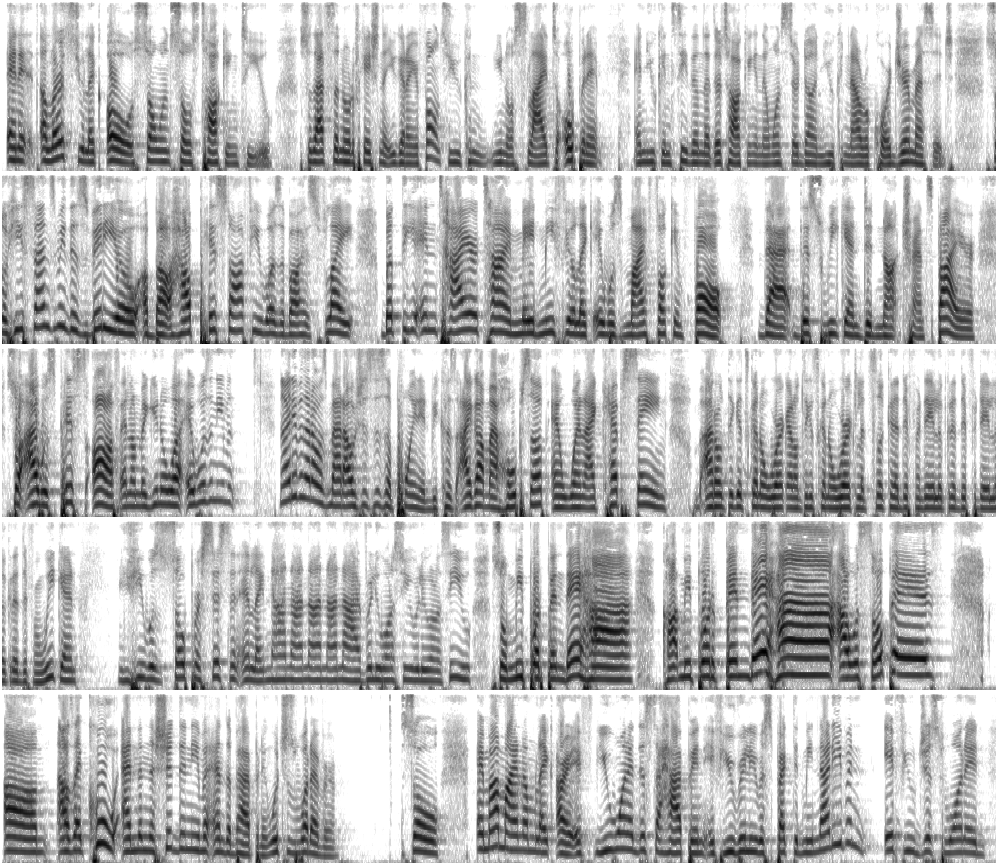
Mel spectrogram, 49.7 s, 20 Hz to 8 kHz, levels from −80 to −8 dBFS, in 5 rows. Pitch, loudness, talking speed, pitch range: 210 Hz, -19 LUFS, 270 wpm, 190-245 Hz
